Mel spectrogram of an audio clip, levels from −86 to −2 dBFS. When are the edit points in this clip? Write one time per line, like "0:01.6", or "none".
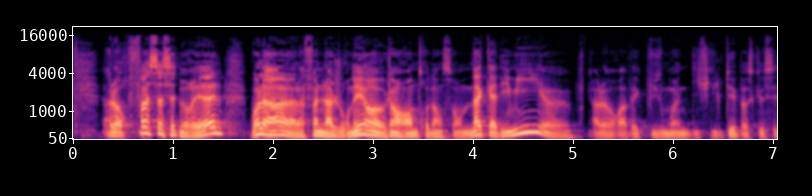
0:01.1
0:03.2
0:05.1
